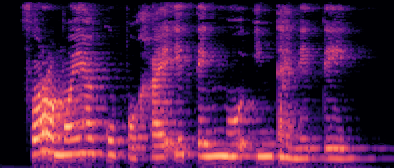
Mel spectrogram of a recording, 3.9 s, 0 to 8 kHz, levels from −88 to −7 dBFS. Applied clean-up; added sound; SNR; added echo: none; none; none; reverberation time 0.5 s.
